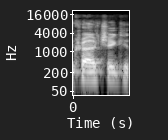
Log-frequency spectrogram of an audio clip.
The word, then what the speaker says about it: Krawczyk: K-A-T-I-E. – Second name. – K-R-A-W-C-Y... I'm sorry. K-R-A-W-C-Z-Y-K. – Krawczyk. – Krawczyk. Yeah, I think you're right. Krawczyk. – It's Polish, I think. – Yeah. You don't both have to assume that the name Krawczyk is Polish.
